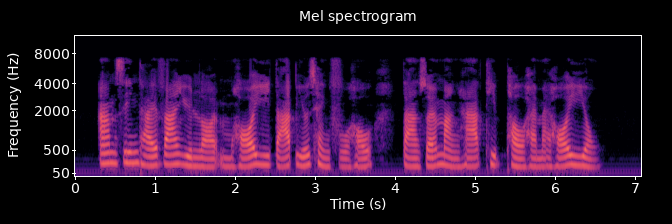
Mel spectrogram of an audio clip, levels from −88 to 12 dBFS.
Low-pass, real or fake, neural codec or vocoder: 7.2 kHz; real; none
